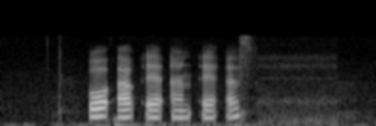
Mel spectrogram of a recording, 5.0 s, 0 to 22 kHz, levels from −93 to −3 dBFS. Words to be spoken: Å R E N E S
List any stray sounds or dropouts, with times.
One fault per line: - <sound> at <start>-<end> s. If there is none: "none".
none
